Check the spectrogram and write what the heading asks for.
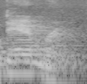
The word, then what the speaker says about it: Dameron: and Oscar said, the actor said, it's Poe Dameron.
